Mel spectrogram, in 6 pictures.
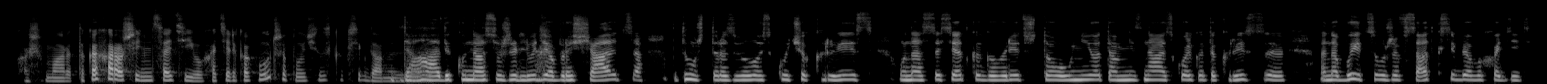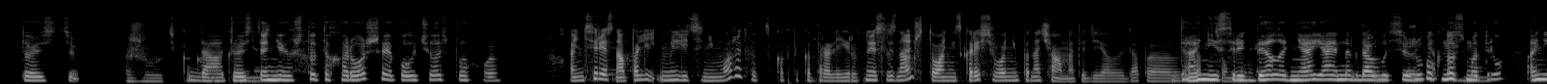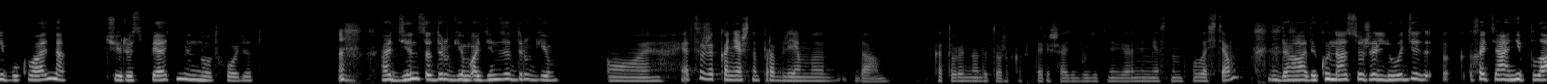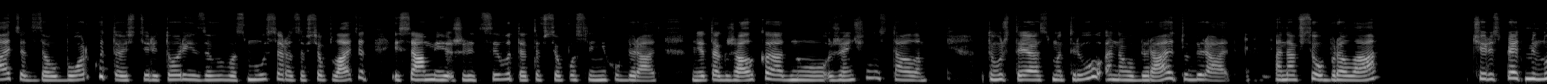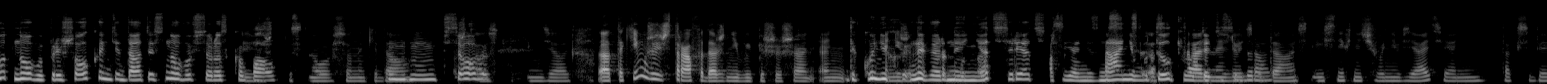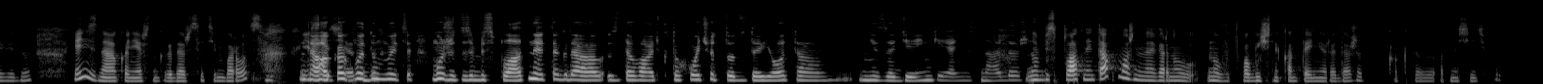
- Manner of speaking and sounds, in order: chuckle; laugh; chuckle; laughing while speaking: "если честно"
- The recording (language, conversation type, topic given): Russian, unstructured, Почему люди не убирают за собой в общественных местах?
